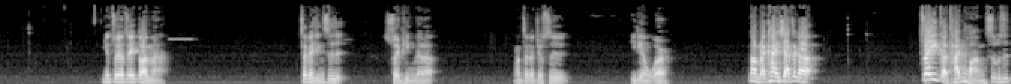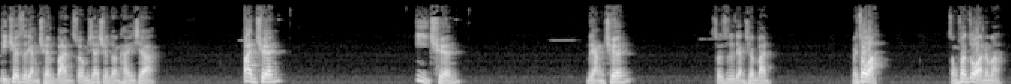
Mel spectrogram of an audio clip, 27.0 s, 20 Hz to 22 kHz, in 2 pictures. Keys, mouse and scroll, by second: 0.5 shift+middle click, 13.9 super+2, 14.5 super+right click, 15.3-15.7 scroll down 1, 17.1 click, 19.5 click, 21.3 click.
